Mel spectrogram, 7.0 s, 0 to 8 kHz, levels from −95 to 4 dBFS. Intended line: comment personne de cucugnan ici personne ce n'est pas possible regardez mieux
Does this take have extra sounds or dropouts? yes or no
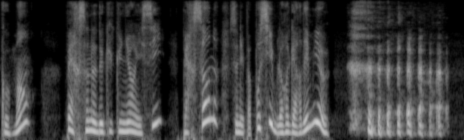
yes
